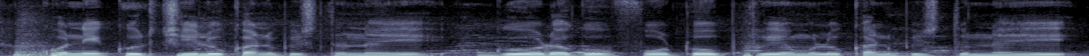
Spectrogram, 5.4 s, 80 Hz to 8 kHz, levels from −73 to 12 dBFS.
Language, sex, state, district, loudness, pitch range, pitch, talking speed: Telugu, male, Telangana, Mahabubabad, -15 LUFS, 125-145 Hz, 130 Hz, 90 wpm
